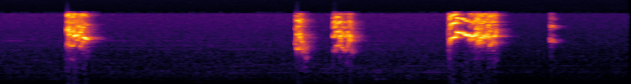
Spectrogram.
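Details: Rosy-faced lovebird chirping: short, harsh, buzzy squawks, a single one, then a quick pair, a longer grating burst and a tiny final chip, separated by clean silence.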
